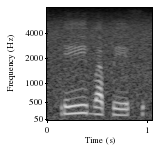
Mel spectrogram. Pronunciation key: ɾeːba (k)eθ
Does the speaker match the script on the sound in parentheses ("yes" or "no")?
no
